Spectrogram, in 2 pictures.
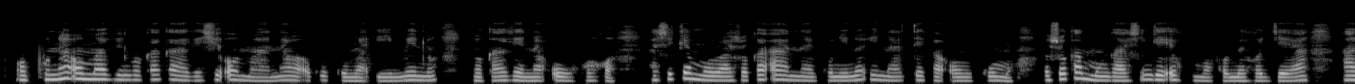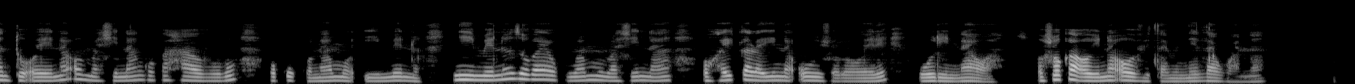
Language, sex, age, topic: Oshiwambo, female, 25-35, agriculture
